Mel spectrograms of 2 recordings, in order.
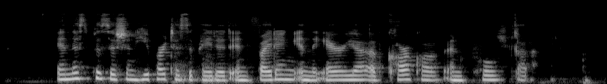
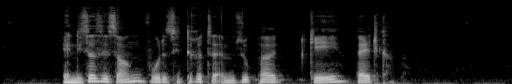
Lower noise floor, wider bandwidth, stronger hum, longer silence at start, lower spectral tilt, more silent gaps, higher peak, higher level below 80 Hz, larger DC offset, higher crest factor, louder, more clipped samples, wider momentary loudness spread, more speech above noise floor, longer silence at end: first, -60 dBFS vs -52 dBFS; second, 11.5 kHz vs 15.5 kHz; neither; about the same, 0.55 s vs 0.65 s; about the same, -6 dB/octave vs -6.5 dB/octave; neither; second, -8 dBFS vs -4 dBFS; second, -56 dBFS vs -46 dBFS; neither; about the same, 14 dB vs 18 dB; about the same, -21 LUFS vs -21 LUFS; neither; about the same, 7 LU vs 6 LU; first, 39 dB vs 32 dB; second, 0.2 s vs 1.05 s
